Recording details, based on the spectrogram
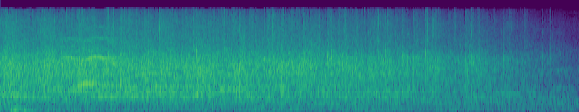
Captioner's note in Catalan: Aplaudiments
